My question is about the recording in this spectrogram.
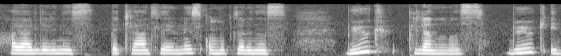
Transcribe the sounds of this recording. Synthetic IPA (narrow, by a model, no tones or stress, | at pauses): hajæɾlʲe̞ɾiniz̥ | b̥ɛclʲænt̪ʰilʲe̞ɾinizo̞̰mut̪lˠaɾɯnɯz̥ | byjycpʰlʲanɯnɯz̥ | byjyci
